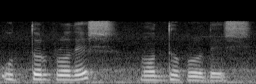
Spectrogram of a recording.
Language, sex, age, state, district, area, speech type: Bengali, female, 30-45, West Bengal, Jhargram, rural, spontaneous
